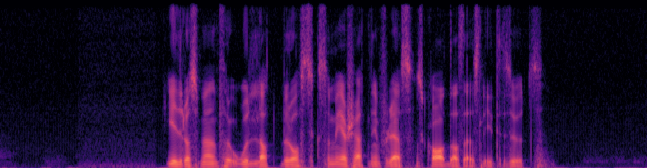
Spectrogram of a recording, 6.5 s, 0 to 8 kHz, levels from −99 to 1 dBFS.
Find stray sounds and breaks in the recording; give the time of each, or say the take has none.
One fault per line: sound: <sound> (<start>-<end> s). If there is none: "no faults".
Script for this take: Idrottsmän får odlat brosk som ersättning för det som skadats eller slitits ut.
no faults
